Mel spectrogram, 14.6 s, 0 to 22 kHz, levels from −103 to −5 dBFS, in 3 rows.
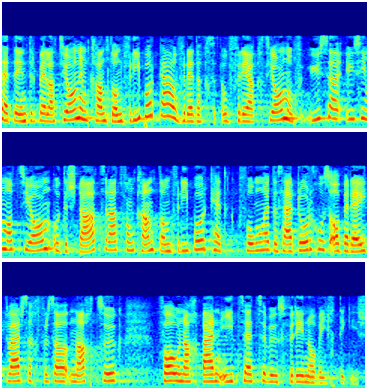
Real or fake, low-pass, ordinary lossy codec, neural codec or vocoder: real; 7.2 kHz; none; none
